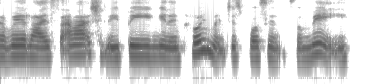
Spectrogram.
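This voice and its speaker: Recorded dry and close with no echo against a quiet background, a woman speaks in a British accent at a medium pitch with a dark, mellow tone. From England. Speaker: business founder. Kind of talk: podcast interview.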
